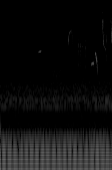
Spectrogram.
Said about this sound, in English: Oh, and how about some birds?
